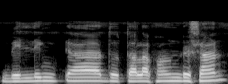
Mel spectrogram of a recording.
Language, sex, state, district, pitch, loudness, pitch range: Bengali, male, Tripura, South Tripura, 160 Hz, -13 LUFS, 150-165 Hz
